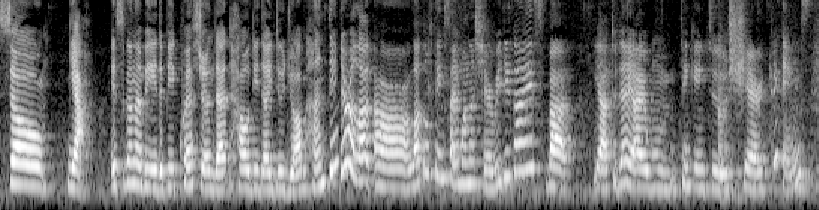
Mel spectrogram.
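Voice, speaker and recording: A Japanese accent amid audible room echo. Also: woman, high pitch for a woman, ordinary pitch variation, moderate pace. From Japan (Tokyo). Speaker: UI designer, guest speaker. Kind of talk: lecture. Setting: classroom with audience. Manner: halting.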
